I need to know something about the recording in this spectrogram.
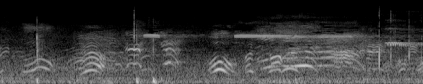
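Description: Soccer players shouting and calling out on the pitch as a rebound shot goes in, with a couple of dull knocks of the ball about a second in. In the second half a steady high whistle tone sounds for over a second.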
